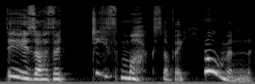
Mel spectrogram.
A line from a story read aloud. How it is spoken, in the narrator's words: a third croaked in astonishment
